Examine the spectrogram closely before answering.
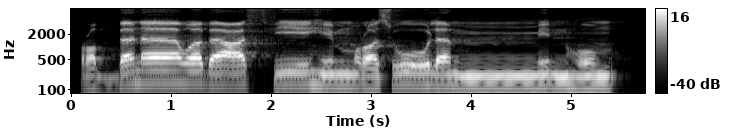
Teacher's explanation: فضيلة الشيخ، قوله تعالى ربنا وبعث فيهم رسولا، تفخم الراء وصلا ووقفا لكونها مفتوحة، وتمد الألف بعد النون، وكذا الياء بعد الفاء والواو بعد السين من قبيل المد الطبيعي وصلا ووقفا هكذا. ربنا وبعث فيهم رسولا منهم.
